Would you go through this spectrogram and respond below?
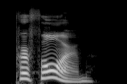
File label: "PERFORM", English; 3000 words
